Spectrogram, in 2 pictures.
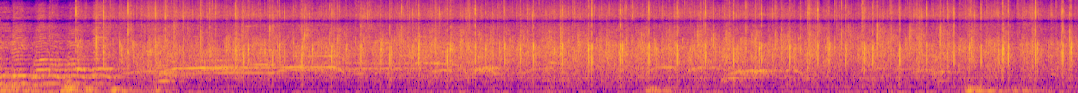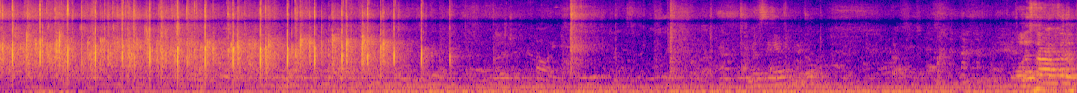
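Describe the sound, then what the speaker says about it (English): Sustained audience applause at a challenge party as directors come to the stage, a loud, dense wall of clapping and crowd noise with music underneath, lasting about fifteen seconds before dropping to scattered claps and voices. "Please come to the stage and big round of applause, guys."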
